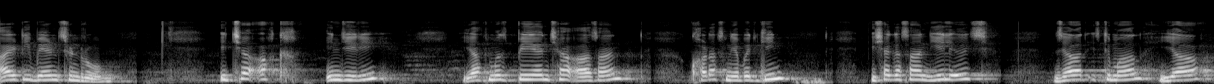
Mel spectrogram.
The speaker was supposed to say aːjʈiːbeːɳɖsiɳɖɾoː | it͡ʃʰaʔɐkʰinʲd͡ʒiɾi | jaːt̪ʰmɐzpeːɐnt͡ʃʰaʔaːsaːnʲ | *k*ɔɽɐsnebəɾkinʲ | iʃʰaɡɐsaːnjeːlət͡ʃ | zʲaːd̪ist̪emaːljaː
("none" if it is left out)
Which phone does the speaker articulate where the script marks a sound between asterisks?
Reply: kʰ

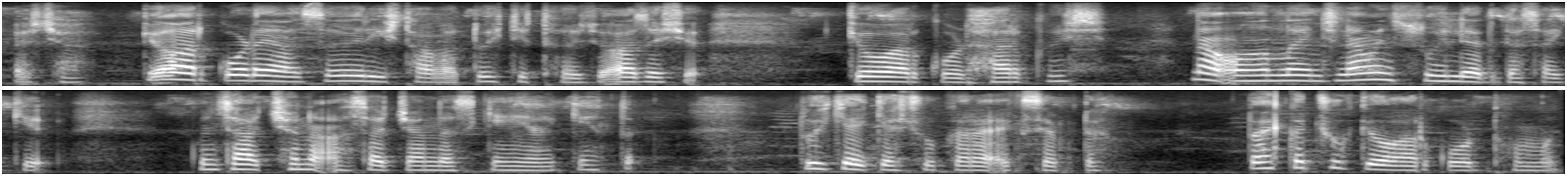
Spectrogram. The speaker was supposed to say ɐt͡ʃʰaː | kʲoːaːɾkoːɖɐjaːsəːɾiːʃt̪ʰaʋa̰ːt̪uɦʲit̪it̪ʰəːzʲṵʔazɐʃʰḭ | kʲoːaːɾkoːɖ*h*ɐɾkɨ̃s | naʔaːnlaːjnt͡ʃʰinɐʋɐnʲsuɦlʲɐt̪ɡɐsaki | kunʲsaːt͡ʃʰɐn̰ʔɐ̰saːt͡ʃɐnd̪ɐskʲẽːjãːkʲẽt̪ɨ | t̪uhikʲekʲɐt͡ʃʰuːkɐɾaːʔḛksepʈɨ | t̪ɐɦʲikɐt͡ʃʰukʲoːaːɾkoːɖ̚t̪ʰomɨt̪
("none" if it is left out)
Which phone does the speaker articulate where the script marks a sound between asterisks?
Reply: h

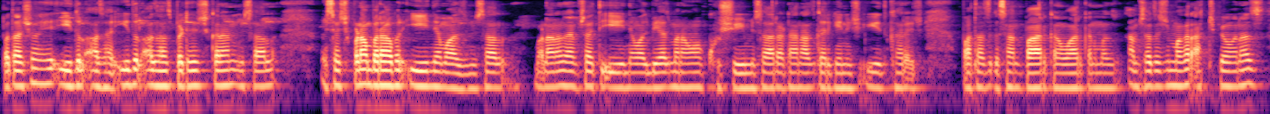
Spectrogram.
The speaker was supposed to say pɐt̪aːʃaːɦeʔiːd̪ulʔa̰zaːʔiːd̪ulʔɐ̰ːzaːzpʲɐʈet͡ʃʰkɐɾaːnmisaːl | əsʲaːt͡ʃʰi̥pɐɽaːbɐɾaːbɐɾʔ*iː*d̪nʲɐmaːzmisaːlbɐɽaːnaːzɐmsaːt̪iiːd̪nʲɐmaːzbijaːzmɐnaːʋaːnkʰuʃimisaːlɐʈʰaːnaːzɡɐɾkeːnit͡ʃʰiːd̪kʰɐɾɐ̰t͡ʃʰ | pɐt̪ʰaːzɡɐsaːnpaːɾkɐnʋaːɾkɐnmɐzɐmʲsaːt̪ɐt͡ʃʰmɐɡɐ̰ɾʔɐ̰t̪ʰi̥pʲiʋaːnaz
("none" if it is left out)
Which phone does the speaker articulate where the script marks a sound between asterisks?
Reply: iː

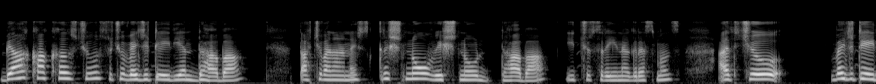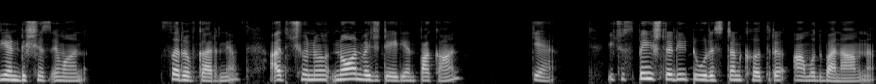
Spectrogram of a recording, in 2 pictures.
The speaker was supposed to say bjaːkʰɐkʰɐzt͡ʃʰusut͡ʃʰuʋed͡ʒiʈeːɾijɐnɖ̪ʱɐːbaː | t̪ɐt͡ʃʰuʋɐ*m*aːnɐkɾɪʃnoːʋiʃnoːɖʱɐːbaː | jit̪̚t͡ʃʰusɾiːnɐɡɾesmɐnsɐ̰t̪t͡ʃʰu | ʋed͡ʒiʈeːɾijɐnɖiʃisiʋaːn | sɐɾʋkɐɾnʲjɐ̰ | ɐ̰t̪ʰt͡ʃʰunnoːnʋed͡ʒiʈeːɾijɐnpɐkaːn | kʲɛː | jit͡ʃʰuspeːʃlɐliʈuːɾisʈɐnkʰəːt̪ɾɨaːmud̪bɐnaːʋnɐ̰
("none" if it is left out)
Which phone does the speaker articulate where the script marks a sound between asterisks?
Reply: n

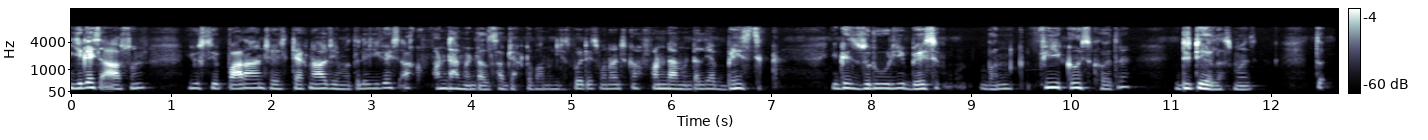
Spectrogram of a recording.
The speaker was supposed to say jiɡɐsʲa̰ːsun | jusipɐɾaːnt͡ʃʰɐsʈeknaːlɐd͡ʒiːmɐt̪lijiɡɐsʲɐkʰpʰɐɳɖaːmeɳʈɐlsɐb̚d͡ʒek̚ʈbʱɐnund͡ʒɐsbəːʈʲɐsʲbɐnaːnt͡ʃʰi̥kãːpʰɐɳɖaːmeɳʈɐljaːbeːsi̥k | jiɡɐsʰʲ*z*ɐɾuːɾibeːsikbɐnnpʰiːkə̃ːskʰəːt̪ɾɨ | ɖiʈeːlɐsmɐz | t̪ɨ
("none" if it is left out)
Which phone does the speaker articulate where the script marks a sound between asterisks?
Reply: z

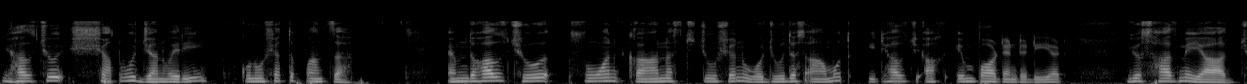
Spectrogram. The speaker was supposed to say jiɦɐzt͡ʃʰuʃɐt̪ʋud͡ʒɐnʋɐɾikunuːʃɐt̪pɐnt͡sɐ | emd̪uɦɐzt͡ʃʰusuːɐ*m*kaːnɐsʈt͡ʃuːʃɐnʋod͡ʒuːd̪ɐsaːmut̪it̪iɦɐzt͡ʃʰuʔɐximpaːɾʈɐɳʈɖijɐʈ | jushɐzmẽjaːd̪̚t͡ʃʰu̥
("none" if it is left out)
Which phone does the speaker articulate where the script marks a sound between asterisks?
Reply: n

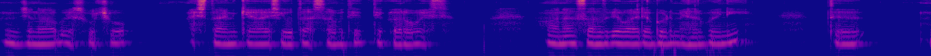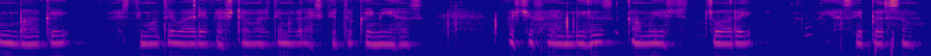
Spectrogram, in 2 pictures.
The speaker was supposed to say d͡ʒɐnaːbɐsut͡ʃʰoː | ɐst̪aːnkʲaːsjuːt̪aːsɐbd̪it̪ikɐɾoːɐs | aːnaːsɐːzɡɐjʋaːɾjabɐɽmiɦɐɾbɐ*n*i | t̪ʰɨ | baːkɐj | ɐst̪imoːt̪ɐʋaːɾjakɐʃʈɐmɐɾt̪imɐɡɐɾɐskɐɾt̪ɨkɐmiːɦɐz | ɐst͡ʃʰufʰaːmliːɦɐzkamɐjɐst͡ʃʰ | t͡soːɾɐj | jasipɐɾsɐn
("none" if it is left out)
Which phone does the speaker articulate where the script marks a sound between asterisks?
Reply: n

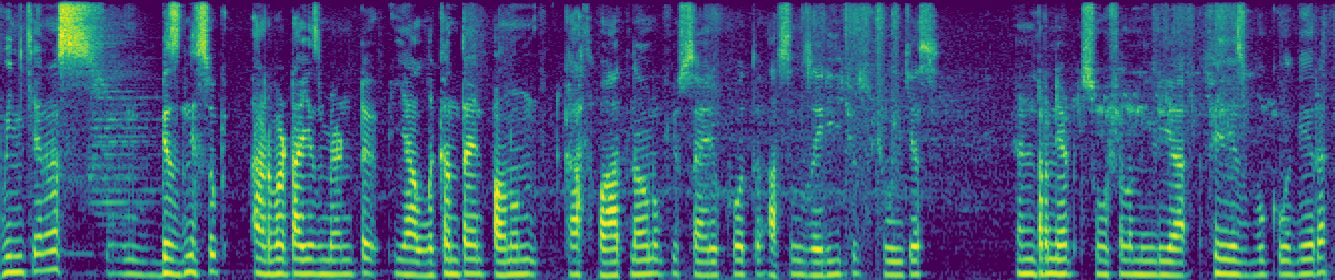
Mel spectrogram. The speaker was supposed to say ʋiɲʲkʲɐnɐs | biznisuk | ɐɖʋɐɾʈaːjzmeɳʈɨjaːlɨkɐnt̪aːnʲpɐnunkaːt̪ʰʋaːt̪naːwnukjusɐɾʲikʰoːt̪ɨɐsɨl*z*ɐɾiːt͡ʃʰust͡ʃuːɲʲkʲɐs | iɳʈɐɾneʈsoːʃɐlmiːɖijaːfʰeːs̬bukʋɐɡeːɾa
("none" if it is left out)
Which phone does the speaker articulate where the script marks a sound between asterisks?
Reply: z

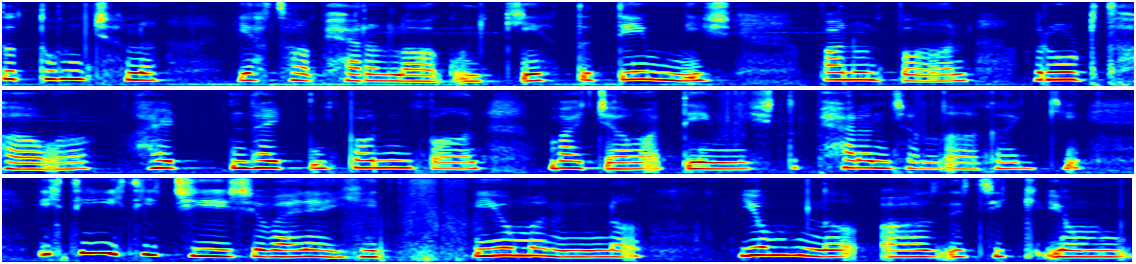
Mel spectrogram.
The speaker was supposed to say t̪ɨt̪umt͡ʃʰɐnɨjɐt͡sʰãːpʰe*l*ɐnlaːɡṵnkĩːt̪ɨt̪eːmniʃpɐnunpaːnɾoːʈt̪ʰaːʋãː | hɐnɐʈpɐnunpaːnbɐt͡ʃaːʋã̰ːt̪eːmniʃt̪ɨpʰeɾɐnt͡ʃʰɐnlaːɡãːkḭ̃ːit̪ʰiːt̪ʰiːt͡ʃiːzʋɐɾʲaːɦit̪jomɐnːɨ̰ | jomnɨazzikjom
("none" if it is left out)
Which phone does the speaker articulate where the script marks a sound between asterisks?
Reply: ɾ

